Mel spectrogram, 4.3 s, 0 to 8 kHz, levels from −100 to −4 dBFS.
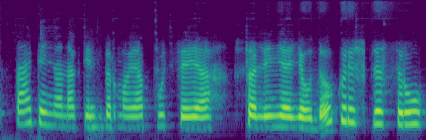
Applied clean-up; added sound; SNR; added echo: neural mask model DeepFilterNet 3.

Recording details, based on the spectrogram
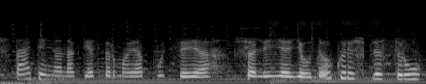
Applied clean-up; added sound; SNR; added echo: none; none; none; none.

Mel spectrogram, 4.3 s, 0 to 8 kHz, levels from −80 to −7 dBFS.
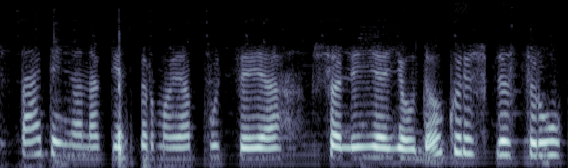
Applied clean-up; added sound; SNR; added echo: neural mask model RNNoise.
